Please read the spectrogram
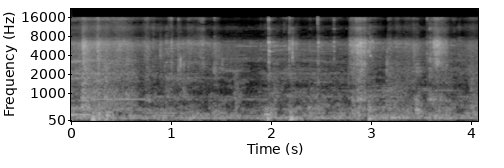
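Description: Quiet mealtime sounds: a few short clicks and scrapes of plastic forks on paper plates, over a faint room hum.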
